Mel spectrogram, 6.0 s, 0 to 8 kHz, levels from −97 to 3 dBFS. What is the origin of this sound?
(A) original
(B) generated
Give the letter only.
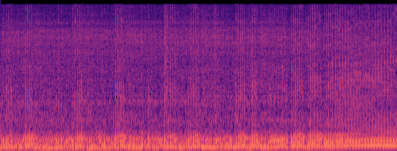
B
